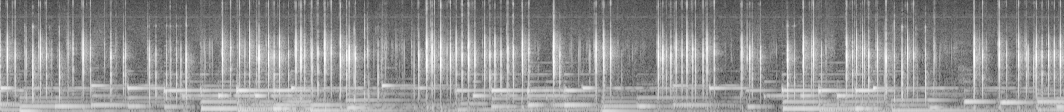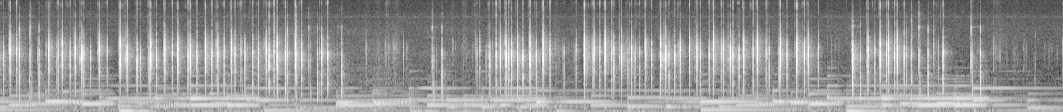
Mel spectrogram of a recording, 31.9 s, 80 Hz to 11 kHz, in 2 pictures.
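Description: Typing on a NuPhy Gem80 mechanical keyboard with NuPhy Mint switches, an FR4 plate in a silicone sock gasket mount, and Gem mSA double-shot PBT keycaps: quick runs of key clicks in bursts with short pauses between. Background music plays underneath.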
